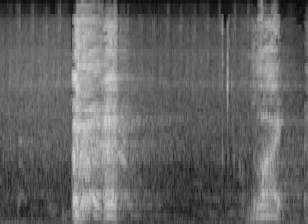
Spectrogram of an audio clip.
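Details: Australia's treasurer, an adult man, speaking in parliament, gives a harsh double cough, then after a pause a throat-clearing cough; coughing fit. He later awaited a coronavirus test.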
